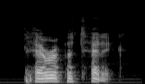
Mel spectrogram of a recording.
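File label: "peripatetic", US English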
